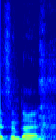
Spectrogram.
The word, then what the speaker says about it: Zendaya: it's Zendaya. My daughter keeps correcting me. – Okay, Zendaya.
